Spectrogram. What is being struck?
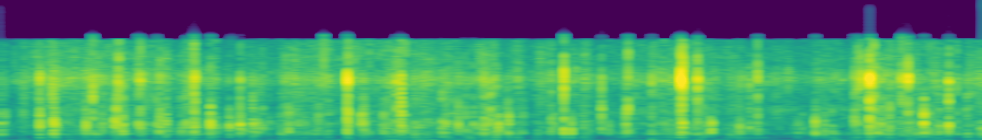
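Plastic mailer pouch.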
